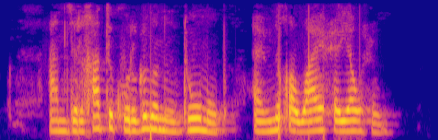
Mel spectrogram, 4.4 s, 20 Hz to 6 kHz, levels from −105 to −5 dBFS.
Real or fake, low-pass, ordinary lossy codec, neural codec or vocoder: real; 5.4 kHz; AAC, 48 kbps; none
